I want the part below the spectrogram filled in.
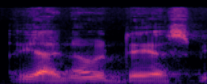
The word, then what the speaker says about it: Deus: D D-E-U-S is pronounced Deus, not deuce.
